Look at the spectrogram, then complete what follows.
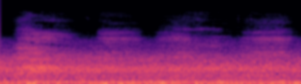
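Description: A man breathing hard, about one breath a second, as he hikes uphill on a steep, icy trail, over a steady low rumble.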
